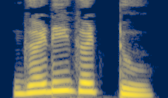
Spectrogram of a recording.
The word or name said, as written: ಗಡಿಗಟ್ಟು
